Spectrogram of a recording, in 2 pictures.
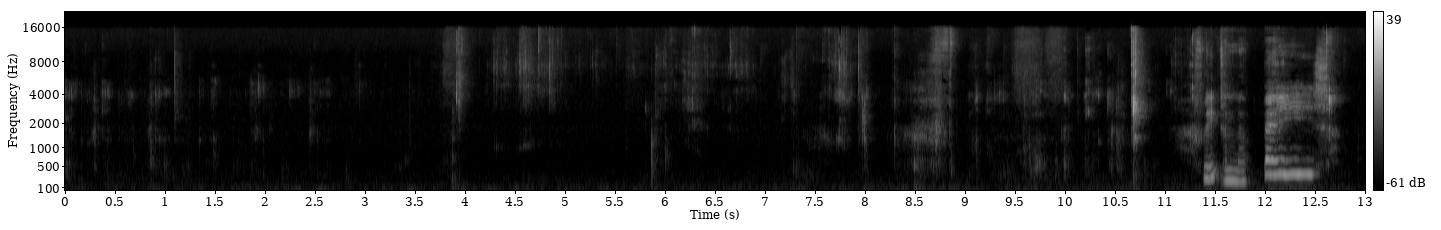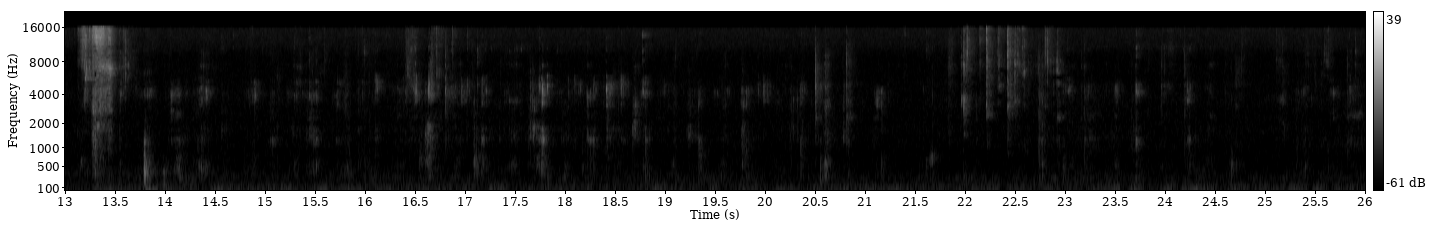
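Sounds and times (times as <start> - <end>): crunchy chewing: 0.0 - 11.2, 12.7 - 26.0
wet mouth clicks: 13.2 - 13.7.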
